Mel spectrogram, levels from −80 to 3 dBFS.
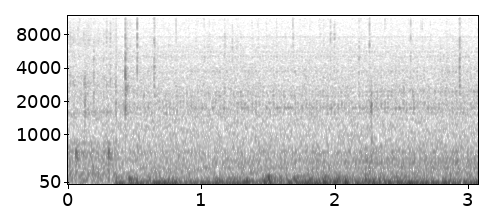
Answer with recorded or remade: recorded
